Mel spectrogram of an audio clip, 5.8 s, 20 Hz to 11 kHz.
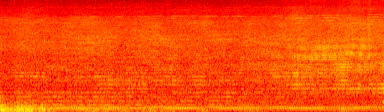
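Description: An Alaska Airlines Boeing 737-900 comes in to land on runway 27 at Boston Logan, a steady low jet rumble heard from a distance, with a brief louder burst at the start.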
